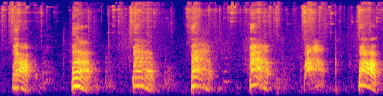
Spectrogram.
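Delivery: punch sounds. Retold or imitated. Vlogger mimics Ivory landing punches with mouth sounds. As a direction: tap out each hit.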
